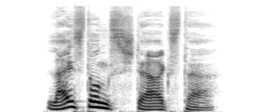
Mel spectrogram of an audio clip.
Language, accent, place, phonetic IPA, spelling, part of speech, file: German, Germany, Berlin, [ˈlaɪ̯stʊŋsˌʃtɛʁkstɐ], leistungsstärkster, adjective, De-leistungsstärkster.ogg
- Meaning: inflection of leistungsstark: 1. strong/mixed nominative masculine singular superlative degree 2. strong genitive/dative feminine singular superlative degree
